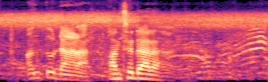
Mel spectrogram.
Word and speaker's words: Antu Danda: I said that's the name of the place on, Antu Danda. How do you say it? Antu Danda.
